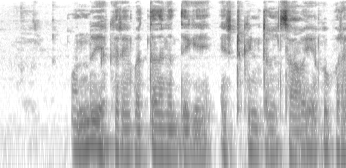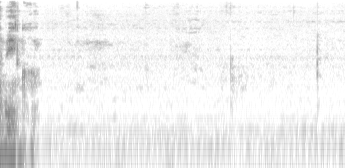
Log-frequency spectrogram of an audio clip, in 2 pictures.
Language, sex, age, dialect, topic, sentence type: Kannada, male, 25-30, Coastal/Dakshin, agriculture, question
